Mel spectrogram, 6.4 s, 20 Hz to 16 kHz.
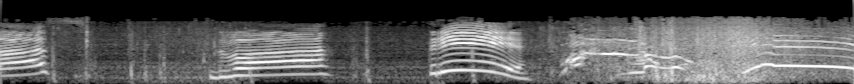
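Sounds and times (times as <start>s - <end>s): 
speech: 1.6s - 2.6s, 3.2s - 5.9s
person in arctic suit splashing into icy winter water in Perm: 4.6s - 6.4s.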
